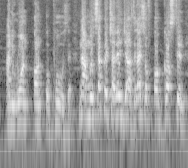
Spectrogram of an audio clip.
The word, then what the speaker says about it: Motsepe: That T is silent. Motsepe, if you want to pronounce them, but it is Motsepe when you want to write them out. M-O-T-S-E-P-E. But to pronounce them, now Motsepe, that's M-O-S-A-S-A-Y. Yes, and then P-A-Y, Motsepe.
